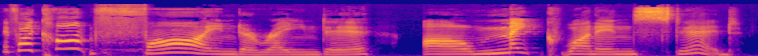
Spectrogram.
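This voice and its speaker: A woman voicing a sour, scheming old male storybook creature, with a snarling, drawn-out, gloating delivery. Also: mid-range voice, big pitch swings, bright, forceful tone, smooth, voice pushed down, full character voice. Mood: sly resolve. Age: older.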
